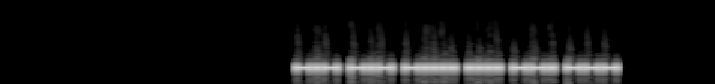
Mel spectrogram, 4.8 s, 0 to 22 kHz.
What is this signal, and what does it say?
Morse code, heard as a keyed tone, about 40 wpm, 700 Hz. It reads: KK6HGO
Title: USA Call Signs - 6 Characters - Repeated 2x - 40wpm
